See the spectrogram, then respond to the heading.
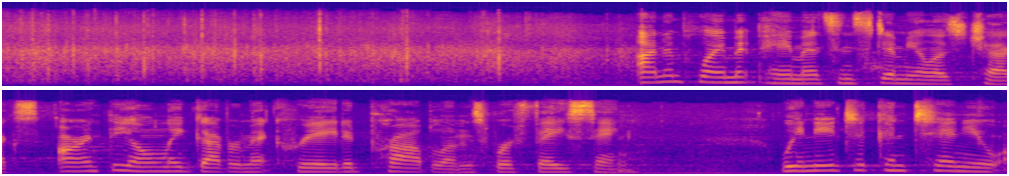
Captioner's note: applause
